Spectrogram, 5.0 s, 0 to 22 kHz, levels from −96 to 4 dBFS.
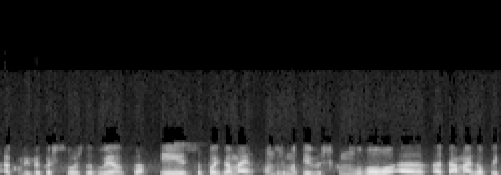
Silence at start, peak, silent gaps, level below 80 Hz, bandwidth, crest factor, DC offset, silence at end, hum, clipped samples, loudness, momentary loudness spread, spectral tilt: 0.05 s; -2 dBFS; none; -82 dBFS; 4.2 kHz; 14 dB; under 0.1%; 0.05 s; none; under 0.1%; -16 LUFS; 11 LU; -5 dB/octave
